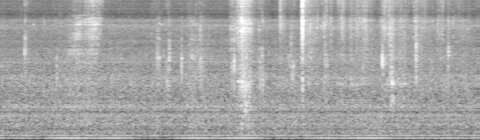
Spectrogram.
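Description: Close-up eating sounds of a person chewing rice and food taken by hand, with a few soft mouth clicks and smacks over a steady low hum.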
